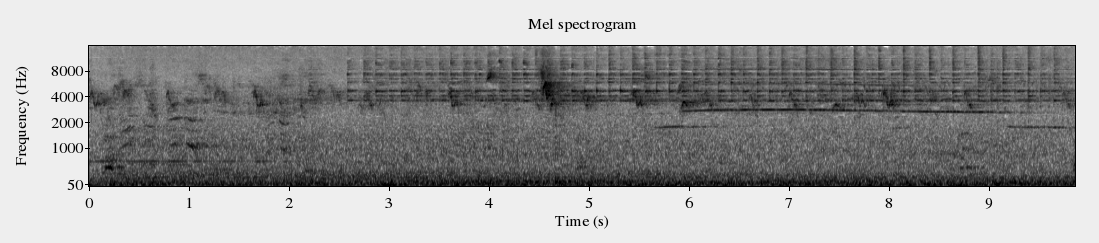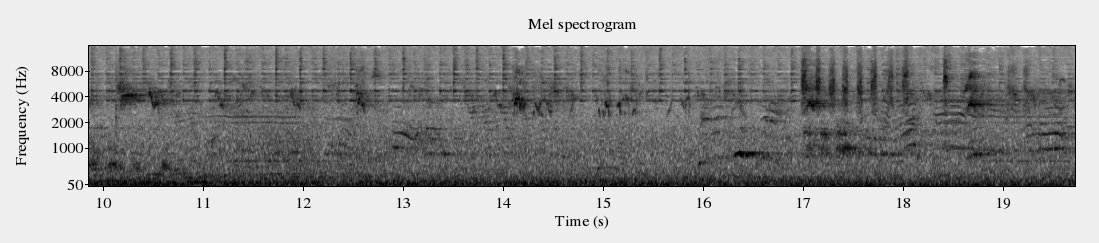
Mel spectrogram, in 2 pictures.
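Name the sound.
birds chirping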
